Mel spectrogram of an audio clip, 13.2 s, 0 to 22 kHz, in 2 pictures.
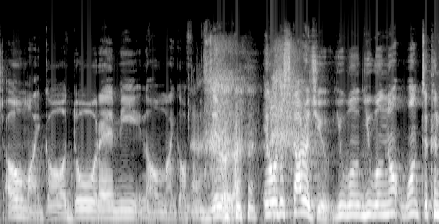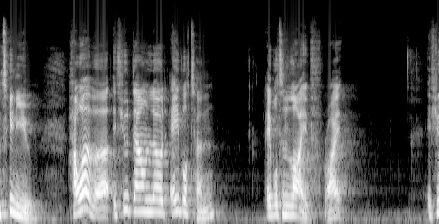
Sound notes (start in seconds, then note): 3.0 laughs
